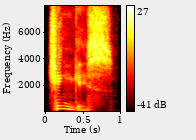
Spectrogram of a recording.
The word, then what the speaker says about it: Genghis: what he did yeah also not just Genghis but chingis was the more Mongol pronunciation his big brother chungus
